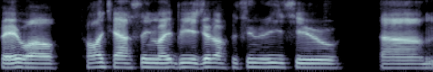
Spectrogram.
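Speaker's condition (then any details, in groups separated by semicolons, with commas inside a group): Congenital muscular dystrophy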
